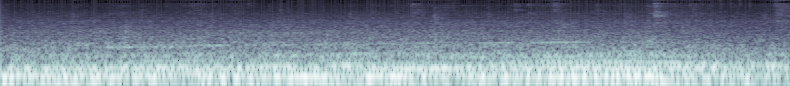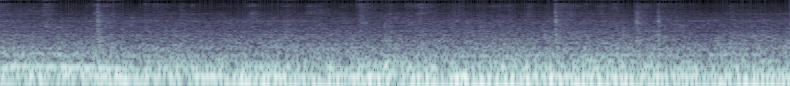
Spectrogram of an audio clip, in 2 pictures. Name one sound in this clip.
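A bus engine rumbles, heard from inside.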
